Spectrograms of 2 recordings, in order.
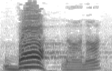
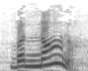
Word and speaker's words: banana: It's not banana, it's banana. The stress is on na, banana.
